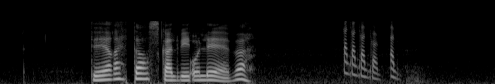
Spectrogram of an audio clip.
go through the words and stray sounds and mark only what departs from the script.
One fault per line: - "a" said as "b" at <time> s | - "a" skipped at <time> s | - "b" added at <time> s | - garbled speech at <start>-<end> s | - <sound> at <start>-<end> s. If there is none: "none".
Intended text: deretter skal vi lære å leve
- "lære" skipped at 1.9 s
- chirp at 3.4-4.0 s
